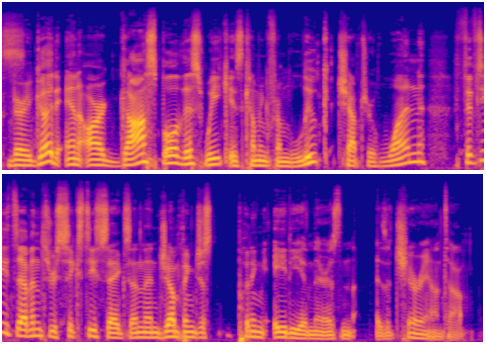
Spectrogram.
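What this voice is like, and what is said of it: Strained, hoarse voice. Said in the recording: “I feel like I'm losing my voice.”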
